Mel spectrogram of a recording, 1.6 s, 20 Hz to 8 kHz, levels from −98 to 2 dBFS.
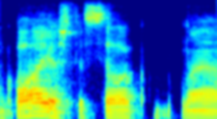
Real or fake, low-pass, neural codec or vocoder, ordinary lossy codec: real; 7.2 kHz; none; Opus, 24 kbps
